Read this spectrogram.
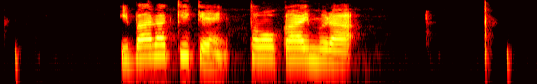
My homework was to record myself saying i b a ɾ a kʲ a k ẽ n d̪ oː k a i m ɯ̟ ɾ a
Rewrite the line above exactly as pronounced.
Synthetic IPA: i b a ɾ a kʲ i k ẽ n t̪ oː k a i m ɯ̟ ɾ a

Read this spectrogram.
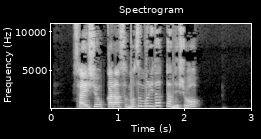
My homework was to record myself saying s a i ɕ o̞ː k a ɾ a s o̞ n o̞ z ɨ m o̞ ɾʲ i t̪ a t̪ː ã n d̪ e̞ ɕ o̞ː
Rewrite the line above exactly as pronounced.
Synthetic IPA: s a i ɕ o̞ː k a ɾ a s o̞ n o̞ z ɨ m o̞ ɾʲ i d̪ a t̪ː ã n d̪ e̞ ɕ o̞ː

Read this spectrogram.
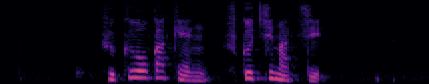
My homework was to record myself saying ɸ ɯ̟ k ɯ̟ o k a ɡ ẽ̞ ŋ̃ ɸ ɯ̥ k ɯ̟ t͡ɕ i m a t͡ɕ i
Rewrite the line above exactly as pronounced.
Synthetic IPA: ɸ ɯ̟ k ɯ̟ o k a k ẽ̞ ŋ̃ ɸ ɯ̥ k ɯ̟ t͡ɕ i m a t͡ɕ i

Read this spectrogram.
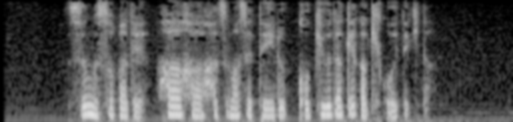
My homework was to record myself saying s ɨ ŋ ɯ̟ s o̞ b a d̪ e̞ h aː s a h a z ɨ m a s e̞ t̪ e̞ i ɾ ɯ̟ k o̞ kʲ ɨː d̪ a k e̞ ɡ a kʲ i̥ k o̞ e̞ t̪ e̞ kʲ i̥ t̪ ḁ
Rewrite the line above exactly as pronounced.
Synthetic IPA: s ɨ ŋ ɯ̟ s o̞ b a d̪ e̞ h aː h a h a z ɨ m a s e̞ t̪ e̞ i ɾ ɯ̟ k o̞ kʲ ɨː d̪ a k e̞ ɡ a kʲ i̥ k o̞ e̞ t̪ e̞ kʲ i̥ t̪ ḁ

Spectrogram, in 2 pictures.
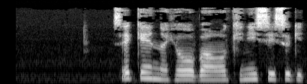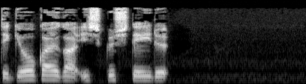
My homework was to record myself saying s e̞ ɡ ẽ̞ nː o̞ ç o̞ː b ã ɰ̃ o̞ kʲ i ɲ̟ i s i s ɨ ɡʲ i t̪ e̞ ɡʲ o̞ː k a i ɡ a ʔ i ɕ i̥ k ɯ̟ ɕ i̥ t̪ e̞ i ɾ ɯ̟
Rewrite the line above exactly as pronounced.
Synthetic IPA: s e̞ k ẽ̞ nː o̞ ç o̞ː b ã ɰ̃ o̞ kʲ i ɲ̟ i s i s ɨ ɡʲ i t̪ e̞ ɡʲ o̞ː k a i ɡ a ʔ i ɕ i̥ k ɯ̟ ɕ i̥ t̪ e̞ i ɾ ɯ̟

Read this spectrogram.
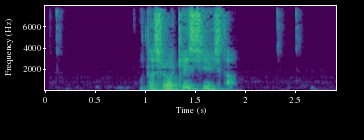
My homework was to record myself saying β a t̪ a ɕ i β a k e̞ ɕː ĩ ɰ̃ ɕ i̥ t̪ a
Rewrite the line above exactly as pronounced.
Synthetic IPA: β a t̪ a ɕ i β a k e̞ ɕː ĩ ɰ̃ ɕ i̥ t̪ a

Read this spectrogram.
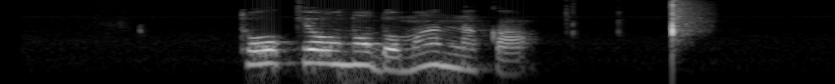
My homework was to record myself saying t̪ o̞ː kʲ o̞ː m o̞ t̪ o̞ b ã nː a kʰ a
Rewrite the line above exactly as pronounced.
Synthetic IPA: t̪ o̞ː kʲ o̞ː n o̞ d̪ o̞ m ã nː a k a

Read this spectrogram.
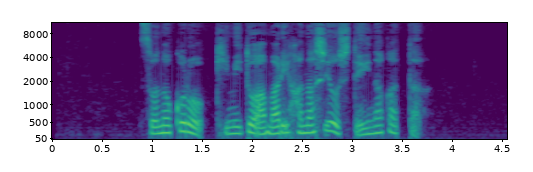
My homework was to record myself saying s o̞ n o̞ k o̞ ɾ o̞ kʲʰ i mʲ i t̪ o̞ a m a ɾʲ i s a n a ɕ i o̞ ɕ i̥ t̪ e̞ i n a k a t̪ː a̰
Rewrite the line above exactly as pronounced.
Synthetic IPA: s o̞ n o̞ k o̞ ɾ o̞ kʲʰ i mʲ i t̪ o̞ a m a ɾʲ i h a n a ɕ i o̞ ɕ i̥ t̪ e̞ i n a k a t̪ː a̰

